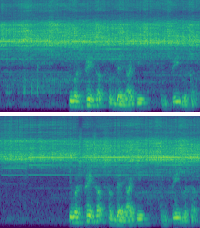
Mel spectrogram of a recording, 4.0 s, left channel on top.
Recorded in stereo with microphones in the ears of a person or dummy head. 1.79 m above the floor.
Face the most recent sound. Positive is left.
turn(degrees=-35)  # may be behind; listen again after turning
